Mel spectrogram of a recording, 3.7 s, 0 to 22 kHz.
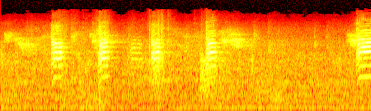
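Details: Zebra finch family in a cage, parents busy feeding three juveniles and three recently hatched young, April 2023: short nasal beeping calls with stacked harmonics, roughly one every half second, then a pause before a final call.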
